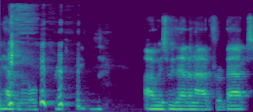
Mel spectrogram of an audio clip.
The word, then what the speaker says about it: Avanade: And one of the first ones you had that you've listed in your bio was out in Singapore with Avanade. Did I pronounce that correctly? – It's Avanade. – Avanade. Ooh, Avanade. – Touch of French pronunciation. – Avanade.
